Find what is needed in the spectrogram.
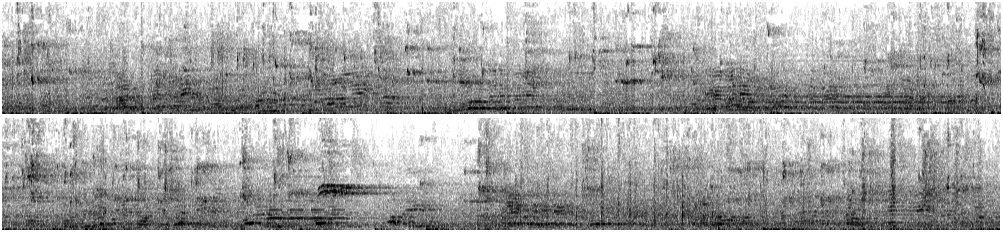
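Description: Sound of an indoor basketball game in a large echoing hall: a basketball bouncing on the hardwood court, with players' and spectators' shouts and calls throughout.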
